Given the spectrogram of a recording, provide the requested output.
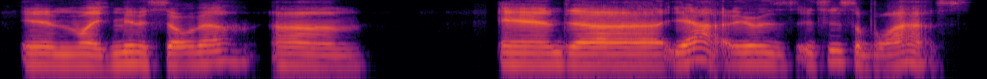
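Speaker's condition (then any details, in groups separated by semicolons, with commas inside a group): Congenital muscular dystrophy; chronic physical disability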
